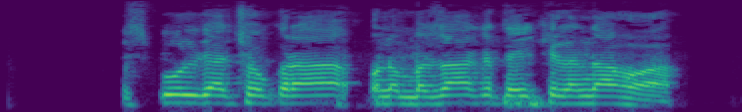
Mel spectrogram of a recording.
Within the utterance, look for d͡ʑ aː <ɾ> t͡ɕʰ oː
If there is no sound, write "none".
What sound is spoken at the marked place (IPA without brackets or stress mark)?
none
